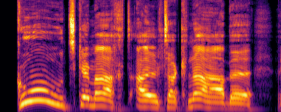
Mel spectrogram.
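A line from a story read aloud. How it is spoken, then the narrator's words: Calling out. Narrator (German): rief Ridkali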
